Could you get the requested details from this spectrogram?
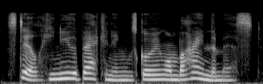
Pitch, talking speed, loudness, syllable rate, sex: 225 Hz, 250 wpm, -16 LUFS, 5.6 syllables/s, female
